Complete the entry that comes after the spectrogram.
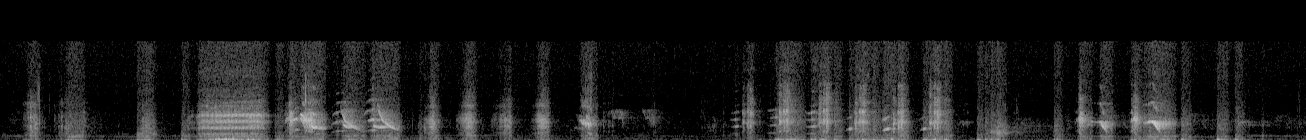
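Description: Close-up eating sounds: wet chewing and lip smacking on a mouthful of rice mixed with fried neem leaves, with sticky clicks and short squeaky smacks. They come in two spells with a brief pause near the middle.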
